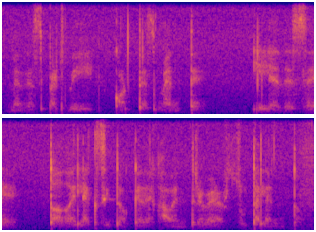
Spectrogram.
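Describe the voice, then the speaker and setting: Noticeable background noise sits behind a woman whispering at a fairly slow pace. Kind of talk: whispered audiobook reading. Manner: whispered.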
